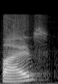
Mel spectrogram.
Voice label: "fives", dealer's speech; PowerPOKER Demo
